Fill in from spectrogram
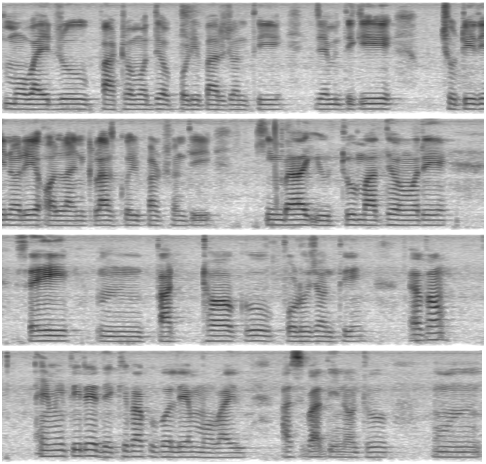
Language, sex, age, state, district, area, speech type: Odia, male, 18-30, Odisha, Subarnapur, urban, spontaneous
